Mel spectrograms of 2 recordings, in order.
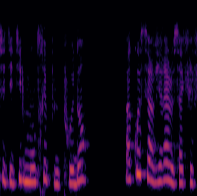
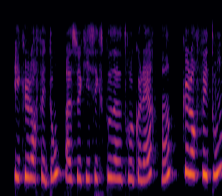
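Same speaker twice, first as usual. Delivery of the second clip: very loud, shrill hysterical outburst; 5 semitones higher, 9 dB louder than usual. The first of three voices speaks again, hysterical. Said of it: "avec des accents hystériques".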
